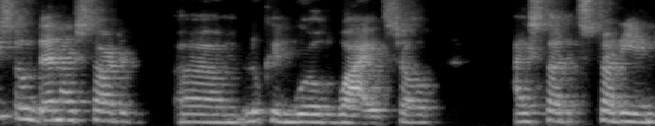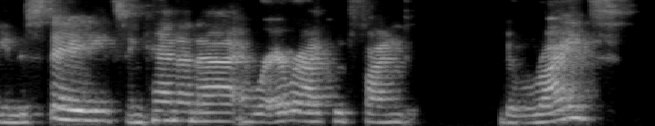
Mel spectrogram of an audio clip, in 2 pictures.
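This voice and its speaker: Speaking in a Dutch accent, a woman uses a medium pitch, ordinary pitch variation and a moderate pace. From Netherlands. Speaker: parenting and trauma educator, author. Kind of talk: podcast interview. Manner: halting.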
